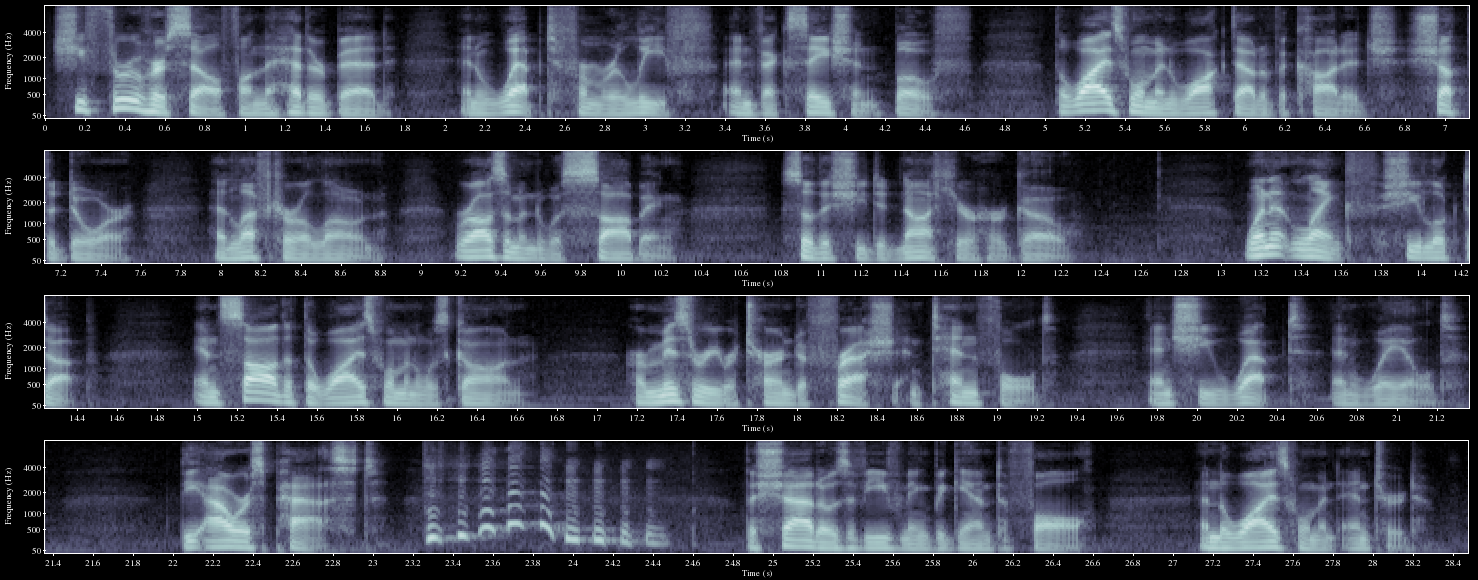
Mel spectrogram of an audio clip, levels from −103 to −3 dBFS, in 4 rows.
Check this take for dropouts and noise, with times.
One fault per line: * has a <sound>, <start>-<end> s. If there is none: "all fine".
* has a laugh, 23.2-24.6 s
